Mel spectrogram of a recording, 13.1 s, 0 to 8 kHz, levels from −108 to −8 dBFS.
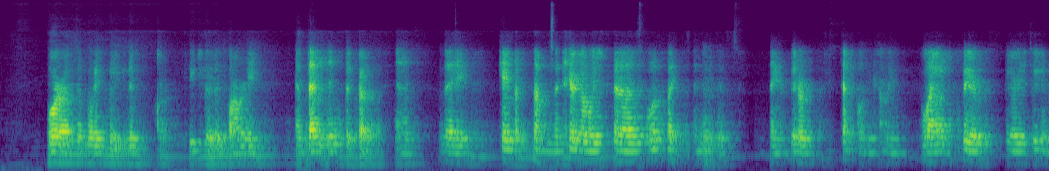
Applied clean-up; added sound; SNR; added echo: neural mask model DeepFilterNet 3.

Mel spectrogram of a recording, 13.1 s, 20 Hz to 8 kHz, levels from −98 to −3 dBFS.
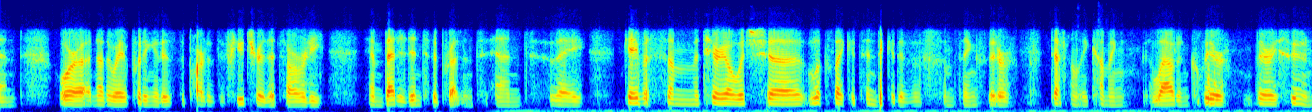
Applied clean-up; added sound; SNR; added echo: none; none; none; none.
